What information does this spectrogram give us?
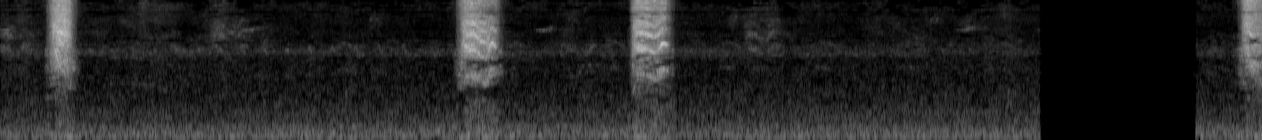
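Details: Calling female double-collared seedeater, used to stir a male to sing, giving short bright high-pitched chips at irregular intervals, a brief pause in the recording, then another chip.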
